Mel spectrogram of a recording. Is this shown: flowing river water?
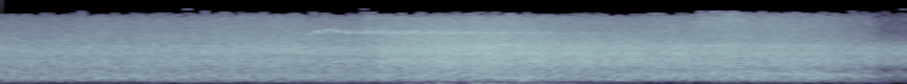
yes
